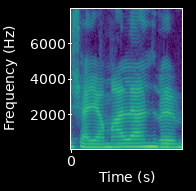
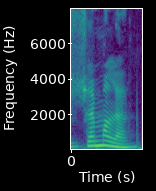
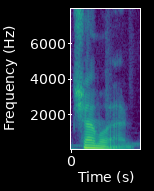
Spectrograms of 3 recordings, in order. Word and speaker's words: Shyamalan: Sea, pues no, bueno, sé por qué mucha gente dice Shyamalan, no sé qué, se enreda. Es que lo lees y se lee como Shyamalan. Ajá, ¿no? Pero él mismo lo pronuncia, es Shyamalan.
